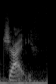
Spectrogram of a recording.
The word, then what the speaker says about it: GIF: I feel like David Lynch would pronounce it Jif.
